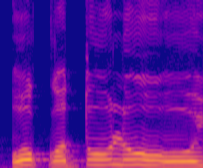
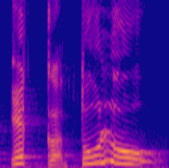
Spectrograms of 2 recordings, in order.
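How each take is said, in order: First: The word begins with an u vowel. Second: The word begins with an i vowel. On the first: The speaker calls it right. "harus selalu dengan dhammah" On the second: The speaker calls it wrong. "Tidak boleh"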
